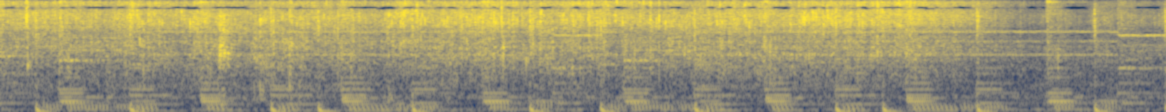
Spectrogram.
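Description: Minced meat and tomato spaghetti sauce sizzling in a frying pan as a spatula stirs them, over background music with a steady beat.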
